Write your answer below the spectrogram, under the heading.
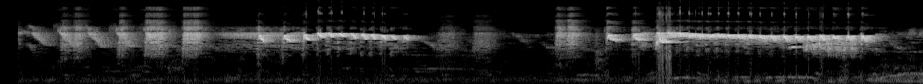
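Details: Grey-cheeked bulbul (cak jenggot) singing persistently in a rapid 'nembak' style, for use as a tutor recording for other songbirds: high chattering notes break into a long, steady, sharp trill, pause, then resume with another extended buzzy trill.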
